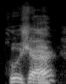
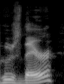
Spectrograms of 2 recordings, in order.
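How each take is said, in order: First: It is said in a heavy local accent. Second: It is said in a plain, standard accent.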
